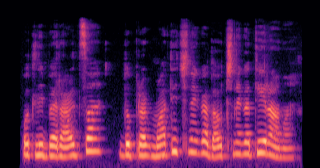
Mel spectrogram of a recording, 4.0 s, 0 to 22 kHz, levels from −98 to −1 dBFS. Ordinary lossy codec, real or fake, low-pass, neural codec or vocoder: none; real; 14.4 kHz; none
